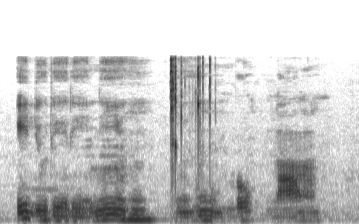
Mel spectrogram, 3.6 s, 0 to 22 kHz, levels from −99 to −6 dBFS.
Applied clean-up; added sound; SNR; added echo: none; Crushing; -3 dB; none.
